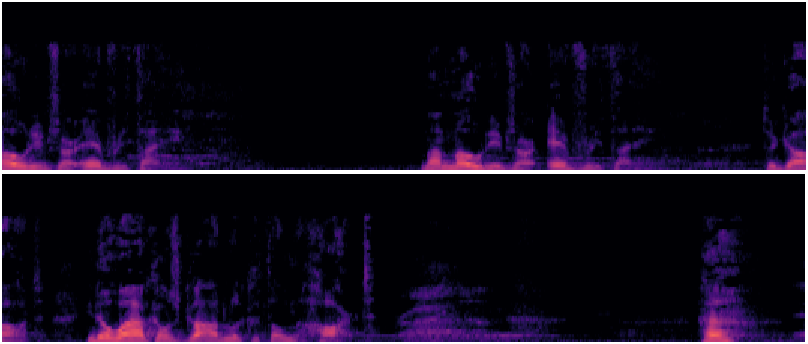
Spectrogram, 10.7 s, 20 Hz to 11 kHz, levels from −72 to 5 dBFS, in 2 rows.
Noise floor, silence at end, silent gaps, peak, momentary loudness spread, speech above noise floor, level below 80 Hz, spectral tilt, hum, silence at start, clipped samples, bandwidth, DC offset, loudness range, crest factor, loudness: -66 dBFS; 0 s; none; -12 dBFS; 22 LU; 34 dB; -72 dBFS; -6 dB/octave; none; 0 s; under 0.1%; 8.8 kHz; under 0.1%; 6 LU; 22 dB; -32 LUFS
